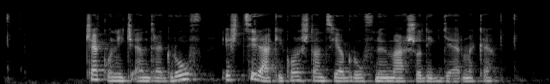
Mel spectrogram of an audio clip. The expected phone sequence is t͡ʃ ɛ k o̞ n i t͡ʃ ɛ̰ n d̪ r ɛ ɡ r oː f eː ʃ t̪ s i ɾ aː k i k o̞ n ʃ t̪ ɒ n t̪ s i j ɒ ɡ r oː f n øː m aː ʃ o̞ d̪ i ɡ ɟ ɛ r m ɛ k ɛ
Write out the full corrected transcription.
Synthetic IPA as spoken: t͡ʃ ɛ k o̞ n i t͡ʃ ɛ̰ n d̪ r ɛ ɡ r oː f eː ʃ t̪ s i ɾ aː k i k o̞ n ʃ t̪ ɒ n t̪ s i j ɒ ɡ r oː f n øː m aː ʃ o̞ d̪ i ɡ ɟ ɛ r m ɛ k ɛ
